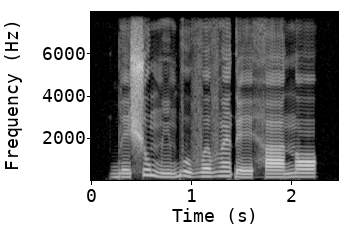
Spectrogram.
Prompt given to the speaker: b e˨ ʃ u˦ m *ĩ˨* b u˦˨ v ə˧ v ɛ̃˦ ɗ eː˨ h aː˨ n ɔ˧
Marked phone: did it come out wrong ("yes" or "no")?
no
